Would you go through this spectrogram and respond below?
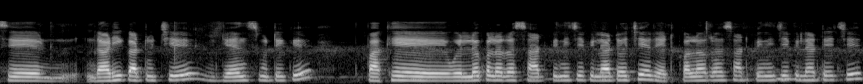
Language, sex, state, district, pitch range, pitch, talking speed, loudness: Odia, female, Odisha, Sambalpur, 180-200 Hz, 190 Hz, 125 wpm, -18 LUFS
